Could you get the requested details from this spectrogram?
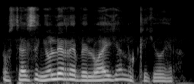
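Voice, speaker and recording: On a radio interview, a middle-aged woman gives her faith testimony earnestly, addressing listeners as sisters. She speaks at a racing pace in a mellow, mid-range voice.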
